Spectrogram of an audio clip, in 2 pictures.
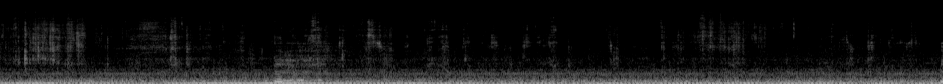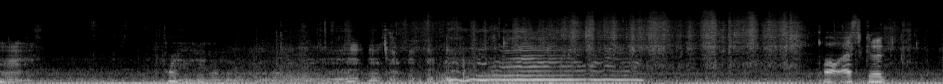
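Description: A man biting and chewing crispy fried chicken wings, with a drawn-out hummed "mmm" of enjoyment about fourteen seconds in, over a steady low rumble.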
